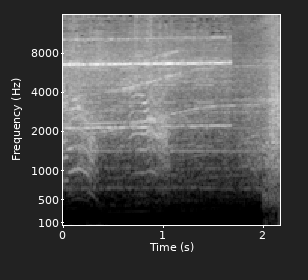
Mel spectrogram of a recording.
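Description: Film sound effects of a small jet plane in flight: a steady high engine whine over rushing noise, thin and without any low end.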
